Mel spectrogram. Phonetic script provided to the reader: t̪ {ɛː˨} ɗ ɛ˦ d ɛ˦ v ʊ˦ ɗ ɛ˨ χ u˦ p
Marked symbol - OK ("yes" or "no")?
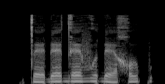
no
